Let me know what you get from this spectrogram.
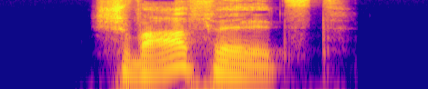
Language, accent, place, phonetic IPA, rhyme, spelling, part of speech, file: German, Germany, Berlin, [ˈʃvaːfl̩st], -aːfl̩st, schwafelst, verb, De-schwafelst.ogg
- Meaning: second-person singular present of schwafeln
